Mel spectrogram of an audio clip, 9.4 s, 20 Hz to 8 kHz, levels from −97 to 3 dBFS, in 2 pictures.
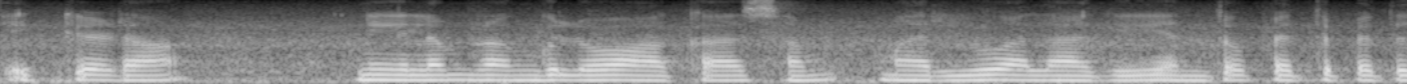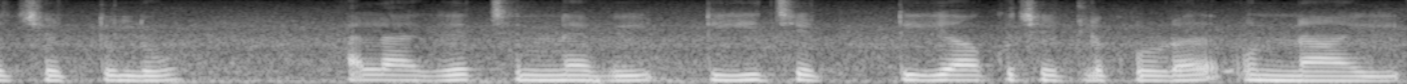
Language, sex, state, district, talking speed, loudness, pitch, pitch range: Telugu, female, Telangana, Hyderabad, 120 wpm, -13 LUFS, 175 Hz, 170-180 Hz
